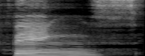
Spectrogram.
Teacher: Things, we have a lax I sound, things. And notice that we have the NG sound and then the Z, things, things.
